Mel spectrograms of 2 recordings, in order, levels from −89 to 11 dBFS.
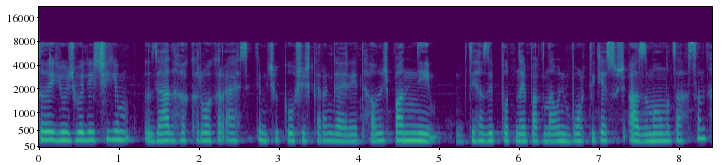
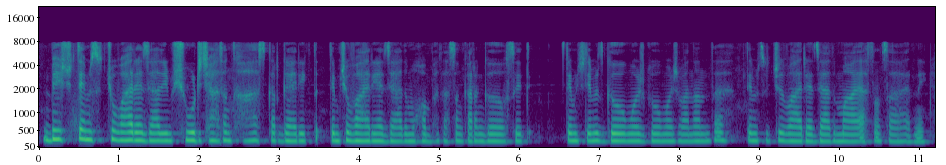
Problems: background sounds at intervals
